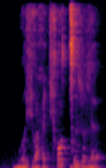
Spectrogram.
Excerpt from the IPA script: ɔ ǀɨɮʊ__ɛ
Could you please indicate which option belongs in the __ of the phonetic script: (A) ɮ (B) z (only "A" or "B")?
A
